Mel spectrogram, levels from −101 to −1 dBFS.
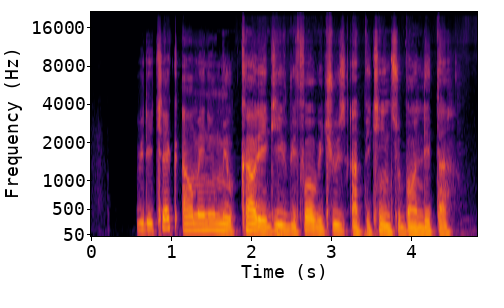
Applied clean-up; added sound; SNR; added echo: neural mask model RNNoise.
